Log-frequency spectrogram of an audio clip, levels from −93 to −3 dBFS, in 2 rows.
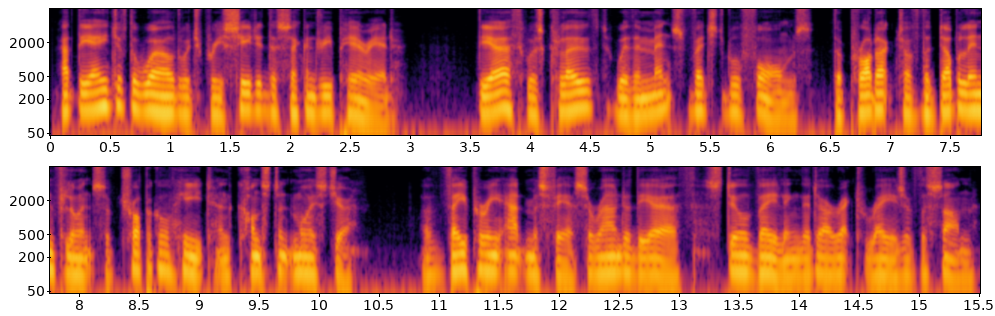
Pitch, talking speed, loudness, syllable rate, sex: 105 Hz, 175 wpm, -19 LUFS, 5.5 syllables/s, male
